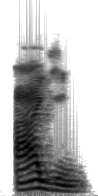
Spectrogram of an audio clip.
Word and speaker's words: áayin: Entonces estas son las pronunciaciones de la I y la glotal.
